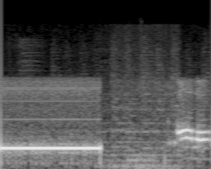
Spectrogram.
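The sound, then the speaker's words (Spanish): A steady telephone ringing tone holds for about a second as a call is dialed, then cuts off to faint line noise before a voice briefly starts at the end. “Ahí se está marcando, vamos a ver qué pasa”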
